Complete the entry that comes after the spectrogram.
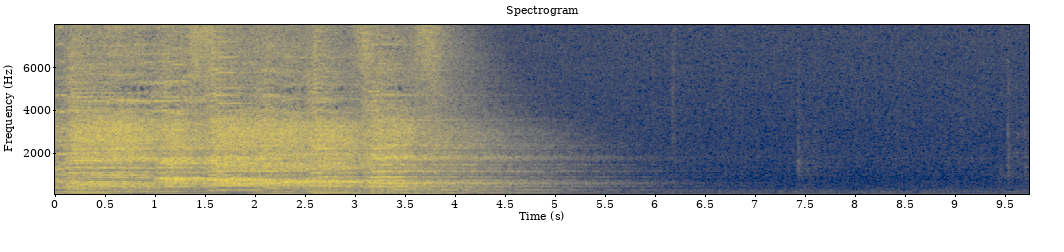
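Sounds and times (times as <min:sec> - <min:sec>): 
choir singing a sanctus: 0:00.0 - 0:05.7.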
